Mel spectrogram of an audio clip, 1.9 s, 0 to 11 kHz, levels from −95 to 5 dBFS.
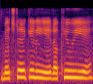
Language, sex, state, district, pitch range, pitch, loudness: Hindi, female, Uttar Pradesh, Jyotiba Phule Nagar, 235-275 Hz, 255 Hz, -10 LUFS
